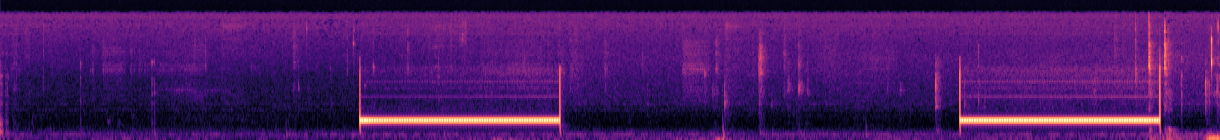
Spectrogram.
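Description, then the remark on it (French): A phone line's ringback tone sounds twice: two steady, buzzy two-second tones separated by a long pause, loud and clear over faint background hum, with no one speaking. “On est surpris quand le téléphone marche.”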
